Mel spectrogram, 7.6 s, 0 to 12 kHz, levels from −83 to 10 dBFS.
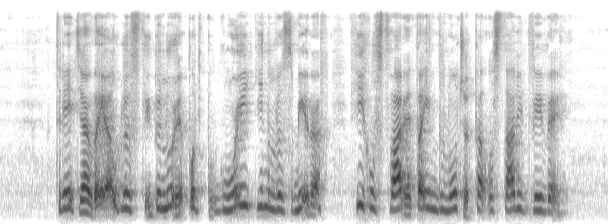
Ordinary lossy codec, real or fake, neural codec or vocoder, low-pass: none; fake; autoencoder, 22.05 kHz, a latent of 192 numbers a frame, VITS, trained on one speaker; 9.9 kHz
